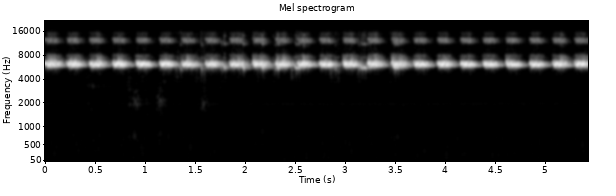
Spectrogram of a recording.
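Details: High, metallic cricket chirps repeated rhythmically a little over twice per second, clean and constant, with a brief soft bird twitter near the start.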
